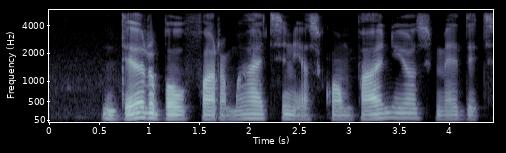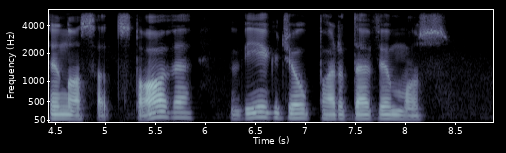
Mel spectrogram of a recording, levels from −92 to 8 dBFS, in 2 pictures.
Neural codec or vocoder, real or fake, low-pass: none; real; 5.4 kHz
